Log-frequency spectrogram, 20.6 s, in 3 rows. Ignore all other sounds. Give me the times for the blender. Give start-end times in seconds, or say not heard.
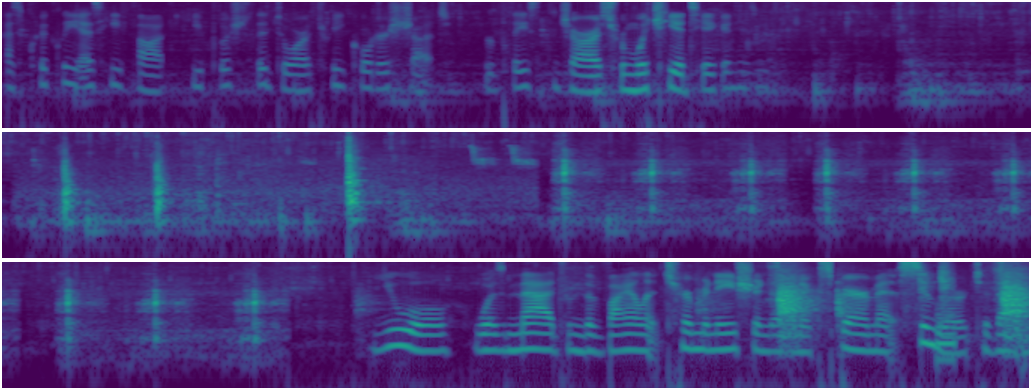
not heard.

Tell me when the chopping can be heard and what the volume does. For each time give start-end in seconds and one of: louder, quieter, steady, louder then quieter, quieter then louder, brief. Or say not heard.
7.1-16.2 louder then quieter
18.4-20.5 brief.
